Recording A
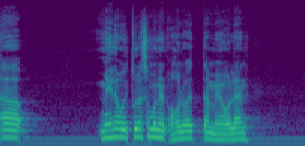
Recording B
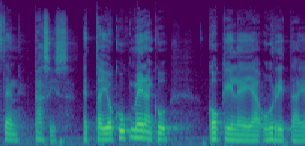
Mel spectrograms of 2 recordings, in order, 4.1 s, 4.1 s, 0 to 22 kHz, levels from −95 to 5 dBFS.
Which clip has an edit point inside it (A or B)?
B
